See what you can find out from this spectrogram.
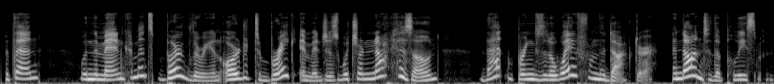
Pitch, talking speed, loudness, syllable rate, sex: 250 Hz, 225 wpm, -18 LUFS, 6.2 syllables/s, female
